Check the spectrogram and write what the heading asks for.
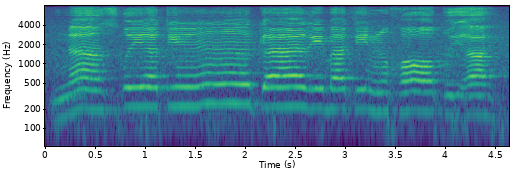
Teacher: تنوین کے بعد حروف اخفا میں سے کاف آیا ہوا ہے، اس لیے غنے کے ساتھ اخفا کر کے پڑھیں ہیں۔ کاذبۃ، یہاں تنوین کے بعد حروف حلقی میں سے خا آیا ہوا ہے، اس لیے بغیر غنے کے جلد اظہار کر کے پڑھیں گے۔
